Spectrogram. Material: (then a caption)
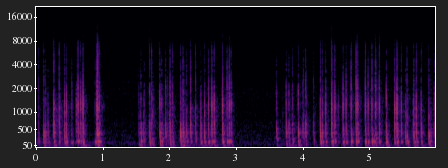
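Glass. Long nails tap and scratch quickly across the glass screen of an iPad lying flat in a pink case. About 32 short, dry clicks come in three rapid bursts separated by brief pauses, with little ring after each tap.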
